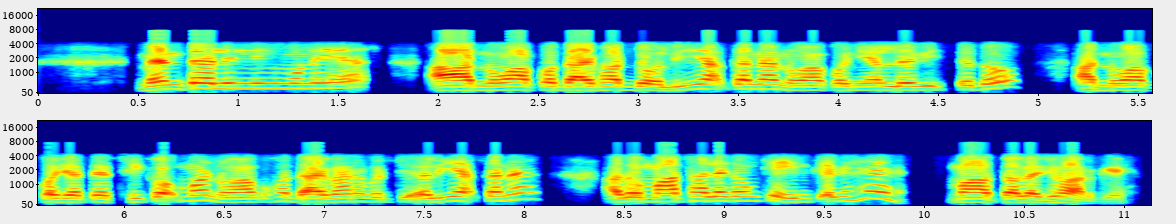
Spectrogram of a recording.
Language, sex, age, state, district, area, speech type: Santali, male, 45-60, West Bengal, Purulia, rural, conversation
